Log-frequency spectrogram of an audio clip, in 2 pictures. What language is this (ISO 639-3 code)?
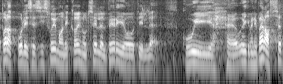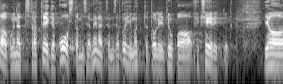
est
